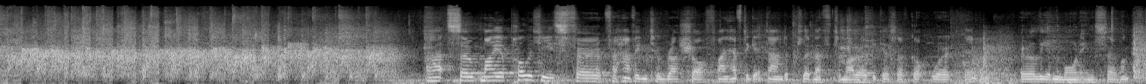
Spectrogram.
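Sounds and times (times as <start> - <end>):
audience applause welcoming a host to the mic at a live event: 0.0 - 4.1
speech: 4.3 - 11.4.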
